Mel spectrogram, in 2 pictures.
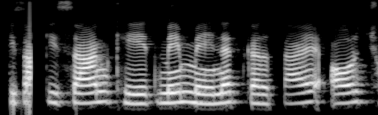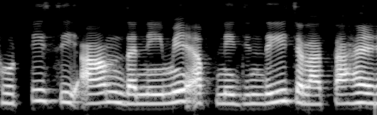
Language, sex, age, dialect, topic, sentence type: Hindi, female, 18-24, Awadhi Bundeli, agriculture, statement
